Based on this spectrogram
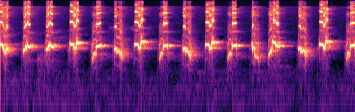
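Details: Sooty-headed bulbul in full song, used as a lure to make other bulbuls sing: a fast run of bubbly, liquid notes, each a quick downward-then-rising whistled phrase, repeated about four times a second without pause.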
